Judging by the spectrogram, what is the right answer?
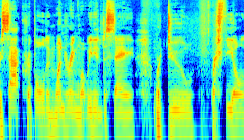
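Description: A man with a Midwestern American accent talks at medium pitch and with fairly even intonation against noticeable background noise. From Indiana, US Midwest. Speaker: podcast host. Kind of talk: casual chat; scripted narration.

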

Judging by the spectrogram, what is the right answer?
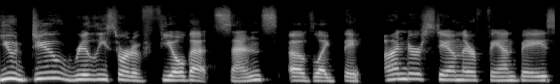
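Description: With an unremarkable speaking voice, a woman talks at a fairly slow pace with ordinary pitch variation, in a very clean recording with a silent background and a dry, close sound with no echo. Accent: American. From US West Coast. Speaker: head of communications at a tech company. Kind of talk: casual podcast interview.

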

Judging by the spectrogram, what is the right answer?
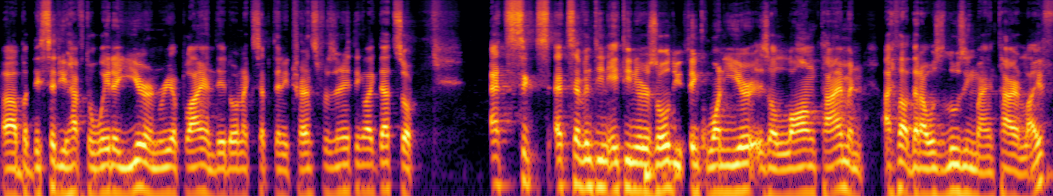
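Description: Speaking at a very fast pace, a man keeps a fairly even intonation at a medium pitch. The sound is dry and close, with no echo. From Dubai, born in Egypt. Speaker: Amazon seller and ad consultant. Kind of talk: casual interview. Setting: live video stream. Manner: fast, halting with many fillers.

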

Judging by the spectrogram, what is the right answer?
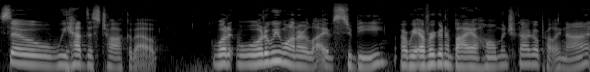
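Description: A woman with a Midwestern American accent speaks in a monotone, flat intonation at a fairly low pitch, on a very clean recording with a silent background. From southwest Michigan. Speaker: regional economic development executive. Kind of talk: interview.

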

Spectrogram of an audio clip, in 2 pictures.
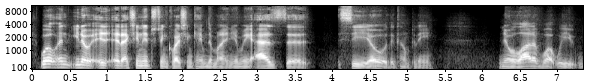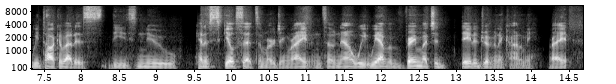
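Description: With an American accent, a man talks at a fairly quick pace in a very deep, low pitch. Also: ordinary pitch variation. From North Carolina, US South. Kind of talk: scripted intro narration; interview conversation. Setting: guest's office.

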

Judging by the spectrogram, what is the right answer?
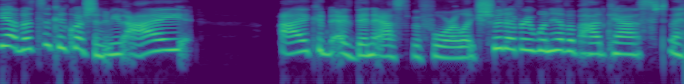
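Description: A woman's high-pitched voice with an American accent, bright and sharp in tone, at a fairly quick pace, with very wide pitch swings, very even loudness, and a very clean recording with a silent background. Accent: Michigan accent comes out when talking long. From Michigan, Lansing. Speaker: tech startup founder and CEO. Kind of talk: podcast interview.

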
